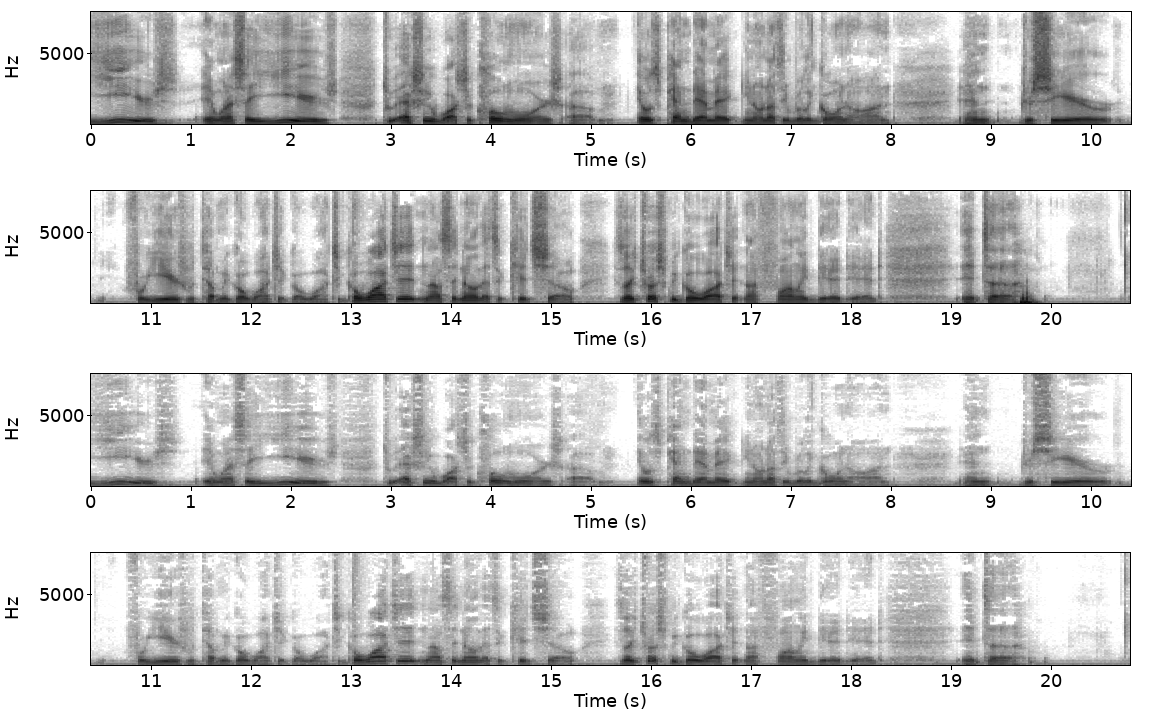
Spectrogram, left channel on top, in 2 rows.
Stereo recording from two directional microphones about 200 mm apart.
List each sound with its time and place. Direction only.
0.0 s speech: 50° left (ahead or behind)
